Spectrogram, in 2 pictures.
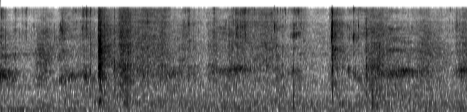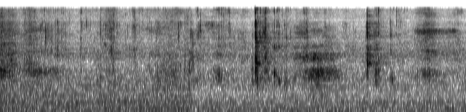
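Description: A person chewing fried fast food, with a few sharp crunches and clicks scattered through.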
